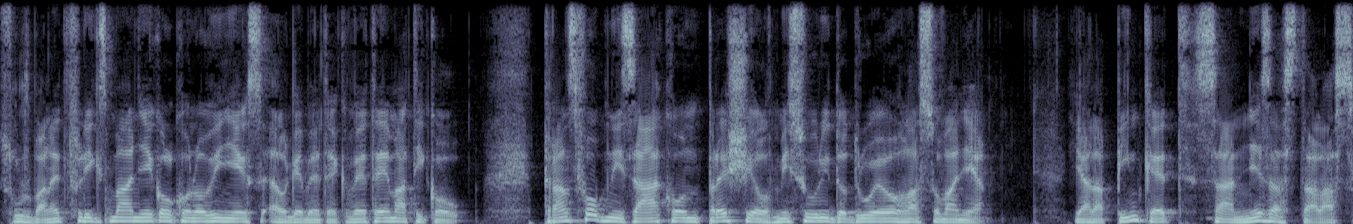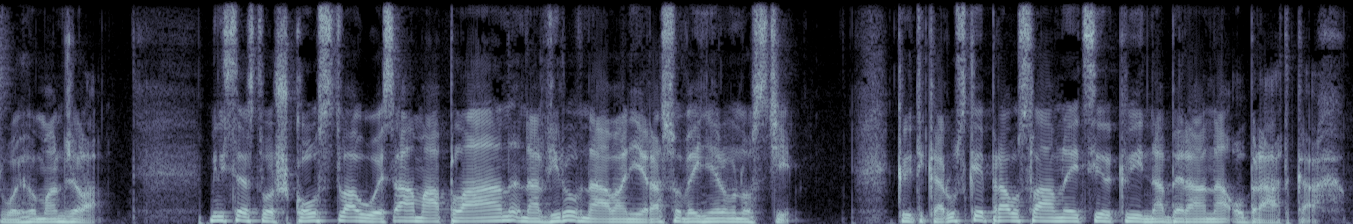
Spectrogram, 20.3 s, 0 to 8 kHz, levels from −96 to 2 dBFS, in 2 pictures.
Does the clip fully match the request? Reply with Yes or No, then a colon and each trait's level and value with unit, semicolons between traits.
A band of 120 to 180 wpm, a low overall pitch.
No: slow, 110 wpm; low, 110 Hz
